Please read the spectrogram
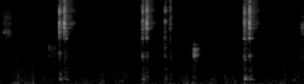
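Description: Near silence broken by about four faint, short clicks, some in quick pairs.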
